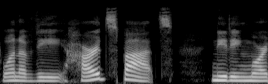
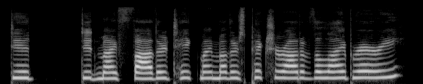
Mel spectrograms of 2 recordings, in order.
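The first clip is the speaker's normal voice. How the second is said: put-on boy's voice, higher, a touch of anger; hurt boy demanding the truth; angry boy; 8 semitones higher than usual. A narrator's reading. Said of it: "his eyes glowed with something like anger".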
